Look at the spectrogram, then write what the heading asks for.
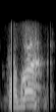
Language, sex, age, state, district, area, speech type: Assamese, male, 30-45, Assam, Darrang, rural, conversation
